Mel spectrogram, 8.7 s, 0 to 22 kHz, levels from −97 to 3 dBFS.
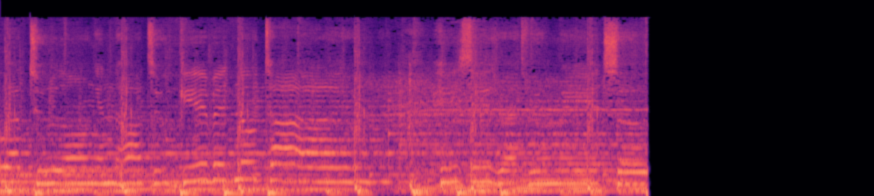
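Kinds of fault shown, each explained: Audio dropout to silence: at 6.48 s the sound cuts off abruptly mid-flow and gives way to silence, with no room tone, lasting the final 2.3 s. The input was likely lost while the recorder kept writing silence.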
